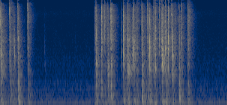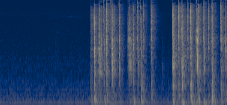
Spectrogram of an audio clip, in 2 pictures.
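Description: Both hands type fast with their fingertips on a backlit mechanical keyboard with black plastic keycaps. Rapid, bright plastic clacks come in four bursts separated by silent pauses, with very little low end.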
